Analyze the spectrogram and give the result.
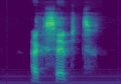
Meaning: second-person singular present indicative/subjunctive of accepter
- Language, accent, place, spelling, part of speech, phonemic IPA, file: French, France, Lyon, acceptes, verb, /ak.sɛpt/, LL-Q150 (fra)-acceptes.wav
